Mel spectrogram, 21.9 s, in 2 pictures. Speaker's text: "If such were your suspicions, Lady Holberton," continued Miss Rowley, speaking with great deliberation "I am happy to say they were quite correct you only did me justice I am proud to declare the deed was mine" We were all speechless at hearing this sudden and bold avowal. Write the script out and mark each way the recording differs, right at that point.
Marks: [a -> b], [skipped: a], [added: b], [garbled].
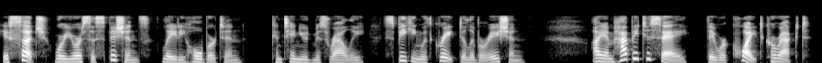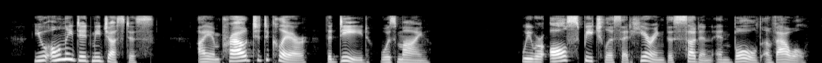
"If such were your suspicions, Lady Holberton," continued Miss Rowley, speaking with great deliberation "I am happy to say they were quite correct you only did me justice I am proud to declare the deed was mine" We were all speechless at hearing this sudden and bold avowal.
